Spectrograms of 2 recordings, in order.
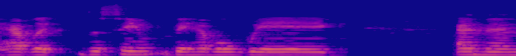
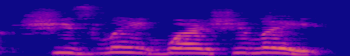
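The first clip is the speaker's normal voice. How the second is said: higher-pitched mock worry; retold alarm; 6 semitones higher than usual. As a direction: voice their fretting in a raised pitch. Retold housemates alarmed at her absence.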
